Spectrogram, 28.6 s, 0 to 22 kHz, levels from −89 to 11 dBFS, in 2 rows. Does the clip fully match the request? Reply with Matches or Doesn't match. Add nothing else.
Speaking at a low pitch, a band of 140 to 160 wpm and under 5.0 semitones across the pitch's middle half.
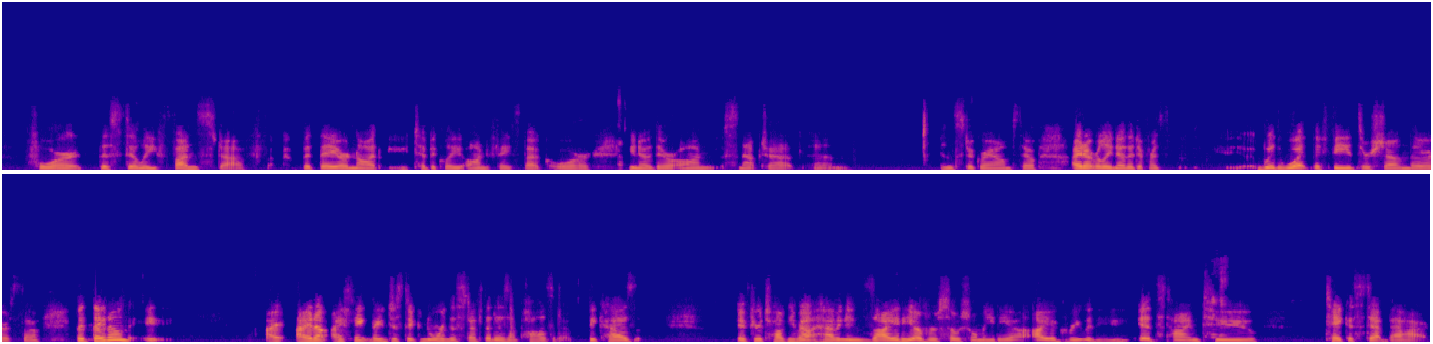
Doesn't match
